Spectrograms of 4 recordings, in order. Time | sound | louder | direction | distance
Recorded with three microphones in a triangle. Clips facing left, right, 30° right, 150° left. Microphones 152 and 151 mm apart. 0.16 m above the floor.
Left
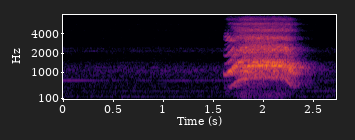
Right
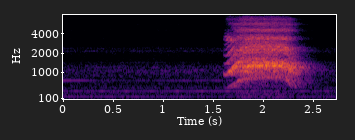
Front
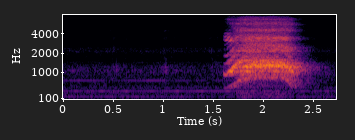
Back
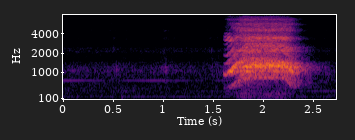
1.6 | a scream | even, even | 65° left | 1.2 m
